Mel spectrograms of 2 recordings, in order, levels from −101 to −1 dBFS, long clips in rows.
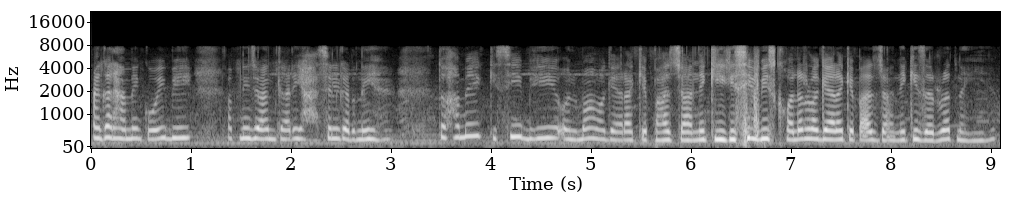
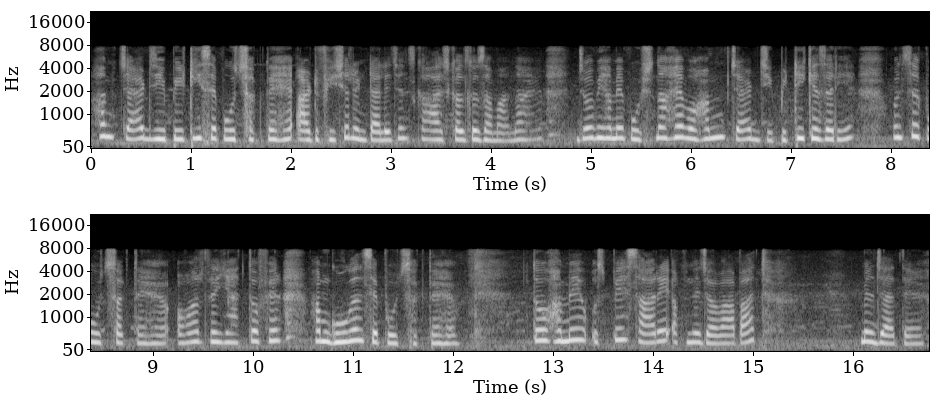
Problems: background sounds at intervals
